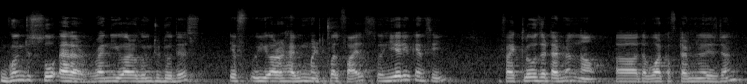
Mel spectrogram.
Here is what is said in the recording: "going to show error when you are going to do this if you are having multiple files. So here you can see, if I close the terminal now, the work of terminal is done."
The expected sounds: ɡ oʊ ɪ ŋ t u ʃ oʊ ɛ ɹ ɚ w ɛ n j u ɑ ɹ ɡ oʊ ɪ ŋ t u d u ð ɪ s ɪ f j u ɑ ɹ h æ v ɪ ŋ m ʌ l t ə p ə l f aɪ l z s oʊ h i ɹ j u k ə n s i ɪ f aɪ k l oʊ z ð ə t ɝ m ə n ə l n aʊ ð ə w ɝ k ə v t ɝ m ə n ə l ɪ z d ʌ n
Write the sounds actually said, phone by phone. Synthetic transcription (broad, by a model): ɡ oʊ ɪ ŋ t u s oʊ ɛ ɹ ɚ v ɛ n j u ɑ ɹ ɡ oʊ ɪ ŋ t u d u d ɪ s ɪ f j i ɑ ɹ h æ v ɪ ŋ m ʌ l t ə p ə l f aɪ l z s oʊ h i ɹ j u k ə n s i ɪ f aɪ k l oʊ z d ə t ɝ m ə n ə l n aʊ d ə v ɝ k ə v t ɝ m ə n ə l ɪ z d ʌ n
